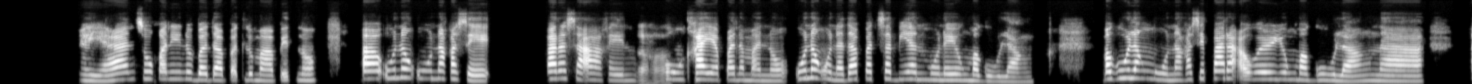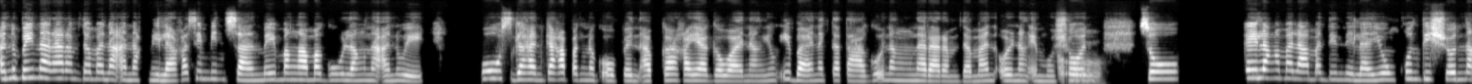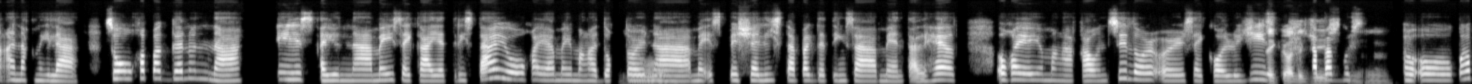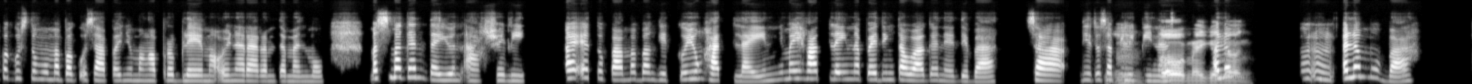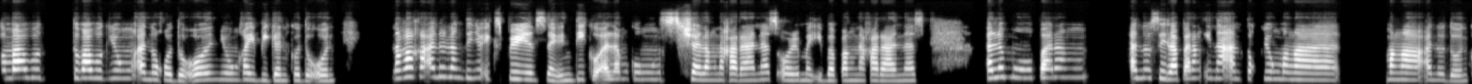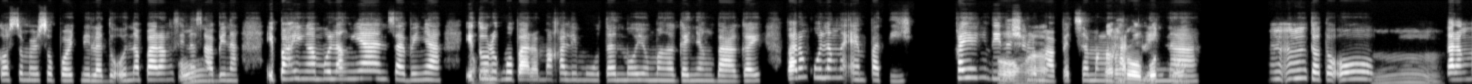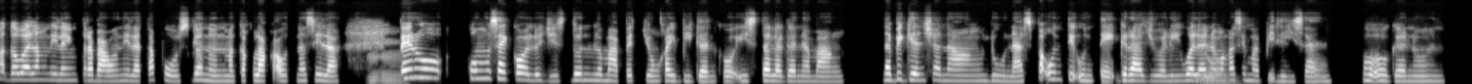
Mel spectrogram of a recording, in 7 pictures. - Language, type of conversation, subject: Filipino, podcast, Paano mo malalaman kung oras na para humingi ng tulong sa doktor o tagapayo?
- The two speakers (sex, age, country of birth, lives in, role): female, 25-29, Philippines, Philippines, guest; male, 20-24, Philippines, Philippines, host
- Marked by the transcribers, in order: none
